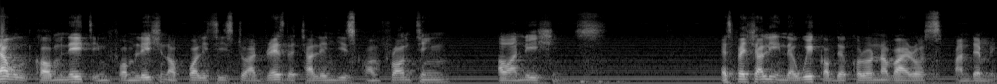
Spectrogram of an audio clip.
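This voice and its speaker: With light background noise, a man in an ordinary speaking voice talks at a moderate pace, his fairly low pitch kept in fairly even intonation. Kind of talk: formal speech. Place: hall. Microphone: podium.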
